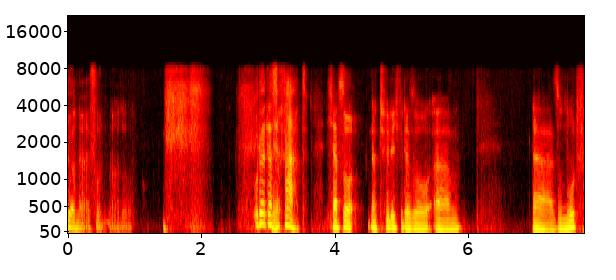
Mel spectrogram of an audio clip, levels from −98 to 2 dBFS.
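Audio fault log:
Throughout: Opus voice compression. Nothing is heard above about 8.5 kHz, so the speech sounds muffled and dull, and the heavy coding damage makes it hoarse and slightly robotic. This fits Opus's SILK linear-prediction mode at wideband, at a bitrate around 10 kbps, with the excitation coded too coarsely to keep natural breathiness. A simple low-pass filter would only dull the sound, without this rough, synthetic texture. MP3-style damage would sound swirly and watery rather than buzzy.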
